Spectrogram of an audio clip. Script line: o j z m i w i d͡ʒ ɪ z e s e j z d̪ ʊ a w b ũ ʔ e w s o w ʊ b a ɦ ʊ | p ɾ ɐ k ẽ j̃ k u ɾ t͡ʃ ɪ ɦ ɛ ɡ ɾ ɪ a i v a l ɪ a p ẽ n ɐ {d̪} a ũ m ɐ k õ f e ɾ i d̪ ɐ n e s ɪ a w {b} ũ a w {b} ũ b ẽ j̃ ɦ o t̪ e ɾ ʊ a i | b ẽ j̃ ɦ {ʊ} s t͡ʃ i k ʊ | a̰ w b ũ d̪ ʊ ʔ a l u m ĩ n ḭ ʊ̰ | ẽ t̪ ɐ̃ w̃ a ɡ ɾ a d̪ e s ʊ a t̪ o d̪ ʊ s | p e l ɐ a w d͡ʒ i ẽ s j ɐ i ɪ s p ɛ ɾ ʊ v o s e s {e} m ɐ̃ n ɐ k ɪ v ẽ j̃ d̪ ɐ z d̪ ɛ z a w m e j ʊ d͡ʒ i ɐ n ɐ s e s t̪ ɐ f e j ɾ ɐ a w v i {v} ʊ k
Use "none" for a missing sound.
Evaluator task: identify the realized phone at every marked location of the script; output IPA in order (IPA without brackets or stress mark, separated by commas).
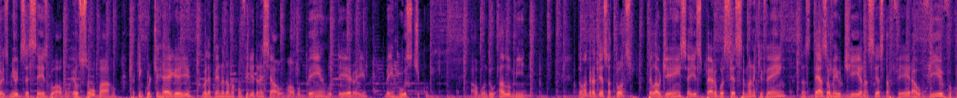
d̪, b, b, u, e, v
